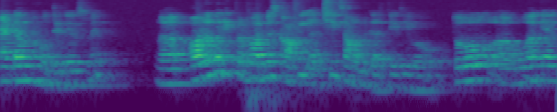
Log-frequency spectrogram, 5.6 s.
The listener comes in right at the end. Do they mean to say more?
No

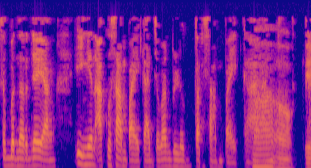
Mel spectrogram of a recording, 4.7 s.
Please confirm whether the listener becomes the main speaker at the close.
Yes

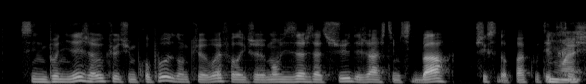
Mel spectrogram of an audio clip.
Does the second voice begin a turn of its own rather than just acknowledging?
No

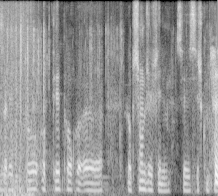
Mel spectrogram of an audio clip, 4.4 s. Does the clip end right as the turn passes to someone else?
Yes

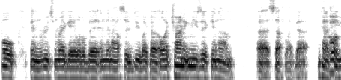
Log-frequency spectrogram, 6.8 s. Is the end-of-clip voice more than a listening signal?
Yes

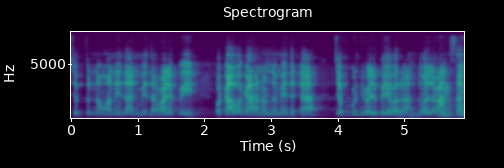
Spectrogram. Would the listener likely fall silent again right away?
Yes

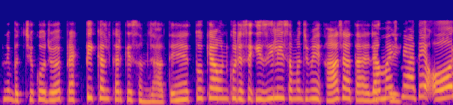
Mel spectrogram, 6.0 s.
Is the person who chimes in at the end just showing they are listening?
No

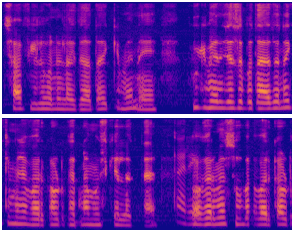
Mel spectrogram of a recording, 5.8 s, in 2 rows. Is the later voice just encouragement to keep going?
Yes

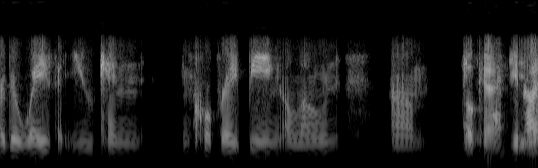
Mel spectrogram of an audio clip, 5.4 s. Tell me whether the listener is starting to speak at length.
Yes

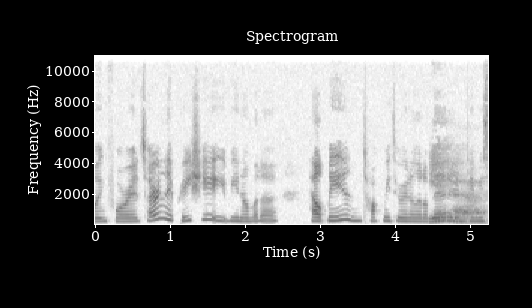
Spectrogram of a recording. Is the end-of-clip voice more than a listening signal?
No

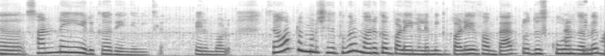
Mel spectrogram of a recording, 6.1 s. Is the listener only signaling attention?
No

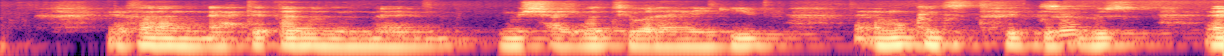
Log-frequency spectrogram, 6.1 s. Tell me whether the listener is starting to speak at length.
No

